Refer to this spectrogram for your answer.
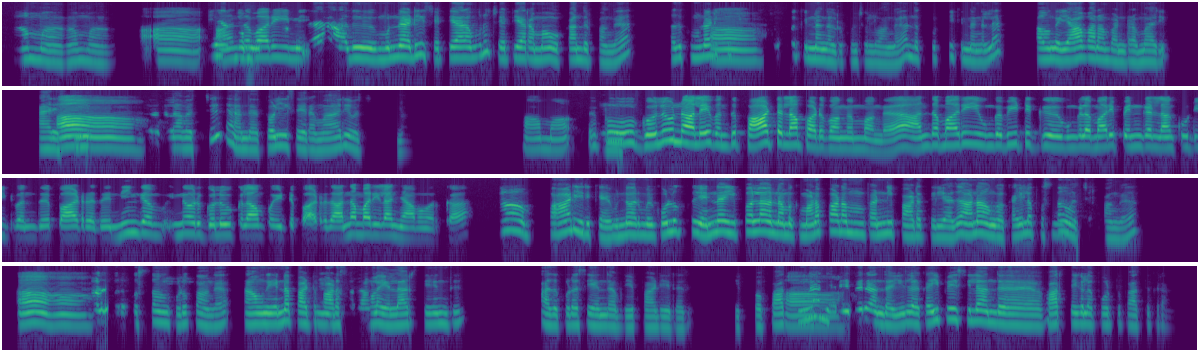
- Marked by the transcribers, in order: static; tapping; distorted speech; unintelligible speech; other noise; mechanical hum; horn; other background noise; drawn out: "அந்த"
- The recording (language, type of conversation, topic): Tamil, podcast, வீட்டில் உள்ள சின்னச் சின்ன பொருள்கள் உங்கள் நினைவுகளை எப்படிப் பேணிக்காக்கின்றன?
